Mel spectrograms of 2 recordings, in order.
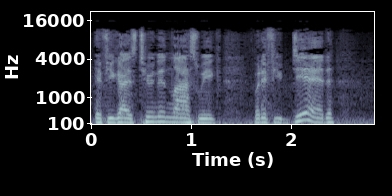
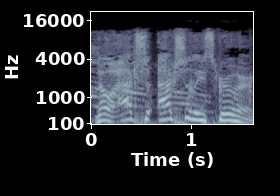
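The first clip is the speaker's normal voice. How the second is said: joking shout; 6 semitones higher than usual. Real, not acted.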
